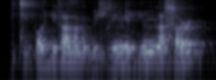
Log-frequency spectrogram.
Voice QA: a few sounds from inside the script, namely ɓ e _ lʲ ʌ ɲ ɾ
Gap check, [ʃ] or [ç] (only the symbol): ç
